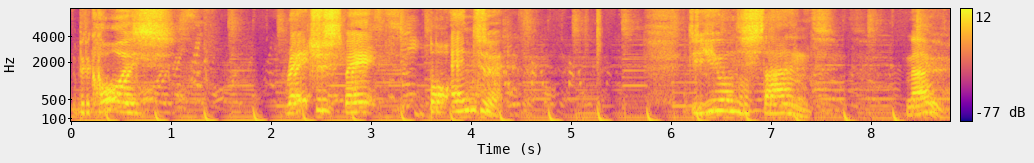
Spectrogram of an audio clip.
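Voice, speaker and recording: A man's voice: high-pitched, very slow, long pauses. A man performing a brooding personified memory that preaches in rhythmic, incantatory rhyme in an audio play. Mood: seductive, insistent. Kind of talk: poetic spoken-word monologue in an audio play. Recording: very echoey, distant voice under loud music. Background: music score.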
